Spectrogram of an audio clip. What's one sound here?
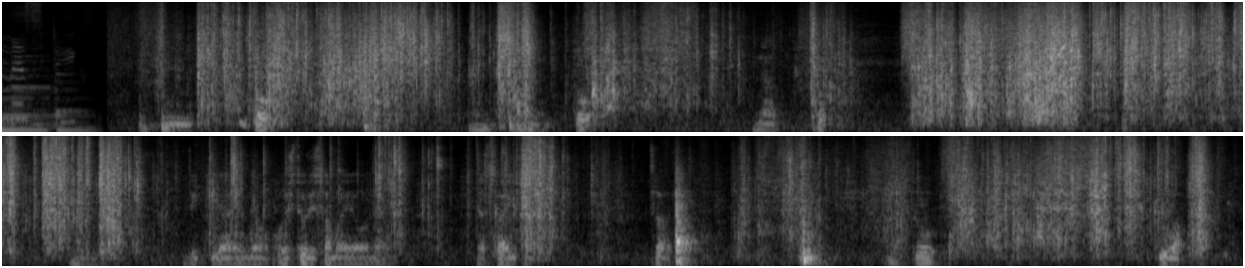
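A plastic shopping bag rustles and crinkles close by.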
